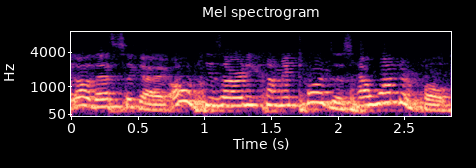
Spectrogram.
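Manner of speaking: high, mock-cheerful irony; sarcastic. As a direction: fake delight at trouble coming. Sarcastic quote of seeing Giovanni.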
